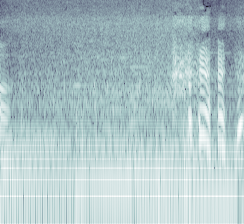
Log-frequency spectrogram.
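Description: Steady rush of a small rocky stream, water running over stones, with a low rumble underneath.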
